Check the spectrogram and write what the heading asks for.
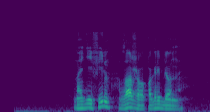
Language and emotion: Russian, neutral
